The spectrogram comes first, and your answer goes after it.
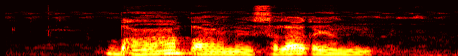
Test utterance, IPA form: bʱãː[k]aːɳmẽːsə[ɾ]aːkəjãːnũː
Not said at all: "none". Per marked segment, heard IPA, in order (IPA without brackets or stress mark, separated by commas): p, l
